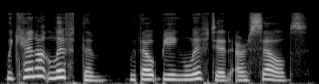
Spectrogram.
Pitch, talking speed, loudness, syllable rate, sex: 240 Hz, 150 wpm, -19 LUFS, 4.6 syllables/s, female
